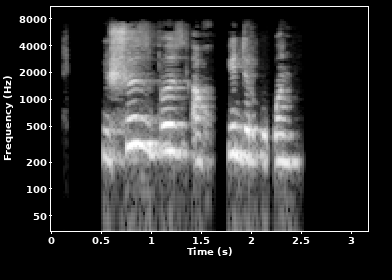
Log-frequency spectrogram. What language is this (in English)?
Abkhazian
